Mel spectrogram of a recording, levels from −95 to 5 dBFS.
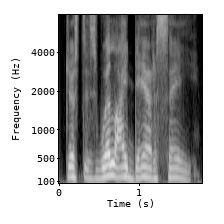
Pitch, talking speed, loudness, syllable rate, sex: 160 Hz, 170 wpm, -16 LUFS, 4.3 syllables/s, female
